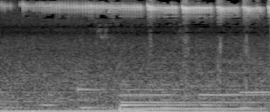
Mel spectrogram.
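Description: A common hummingbird sings a thin, very high-pitched, buzzing trill that runs almost without a break, pulsing with brighter accents, over a low steady hum.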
